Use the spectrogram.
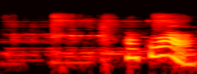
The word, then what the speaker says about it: patois: Patois is a French word meaning something like rough speech.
